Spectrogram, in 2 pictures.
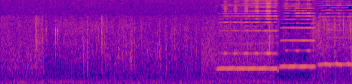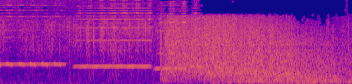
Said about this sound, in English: The soldiers look up. Did you hear that? Thunder? I don't think so. It sounded more like an explosion.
